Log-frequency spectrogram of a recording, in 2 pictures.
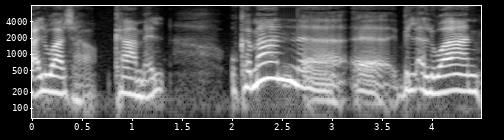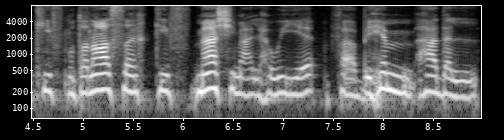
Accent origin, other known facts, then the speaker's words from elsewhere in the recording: Saudi Arabia; now in Jordan; لأنه تربيت بالسعودية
